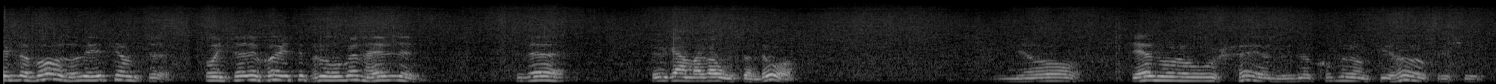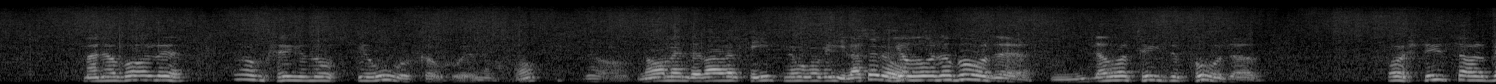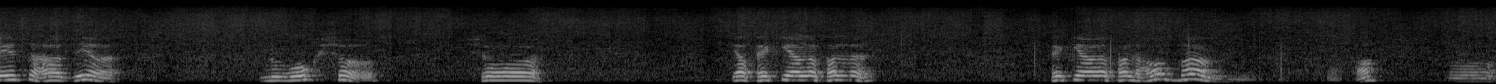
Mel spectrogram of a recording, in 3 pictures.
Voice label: dialekter; Folkminnen; Svenska sagor

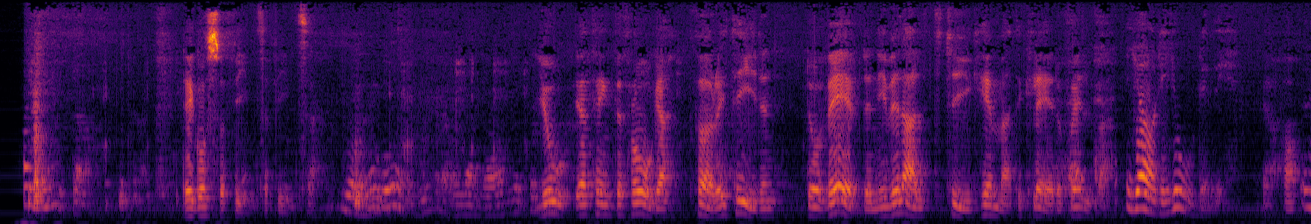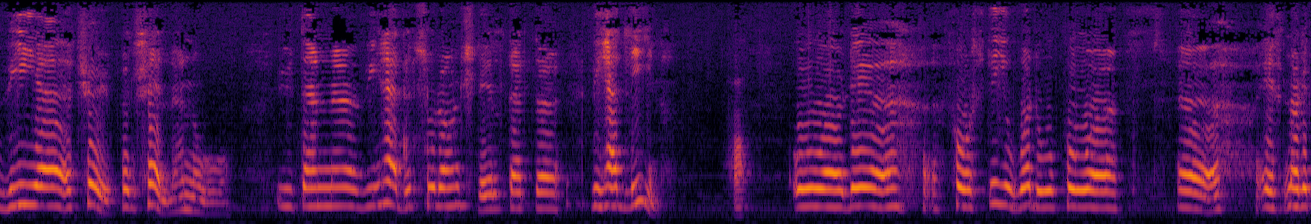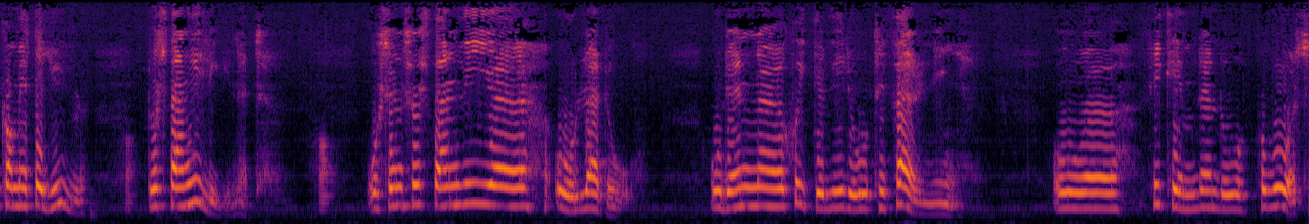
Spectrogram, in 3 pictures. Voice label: dialekter; Folkminnen; Svenska sagor

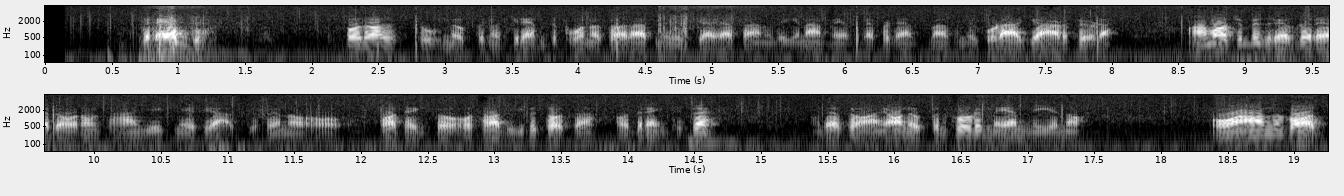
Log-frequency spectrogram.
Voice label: Järnskog, dialekter; Folkminnen

